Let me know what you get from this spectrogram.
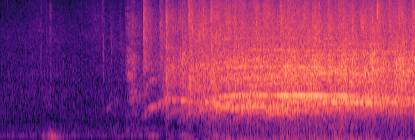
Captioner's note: applause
